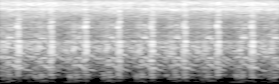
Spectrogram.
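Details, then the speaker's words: Airless paint sprayer running on thinned paint with the trigger held continuously (releasing it tends to cause blocking): even pump pulses about four a second over a steady hiss, no stalling or stutter; sounding much healthier, normal running. "which is sounding a lot healthier than it was, is don't let your hand off the trigger. Just keep painting."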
